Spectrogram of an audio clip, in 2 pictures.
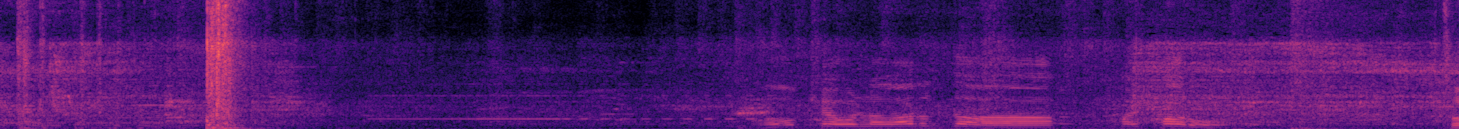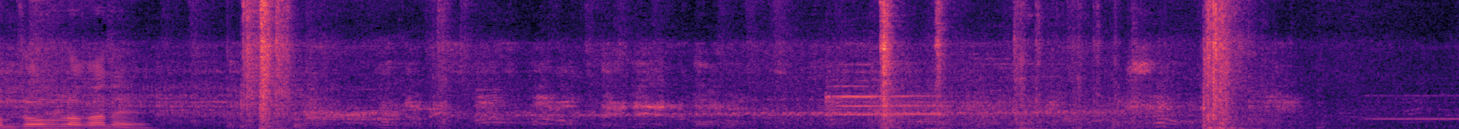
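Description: A fist thumps hard into a boxing machine's punching pad.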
